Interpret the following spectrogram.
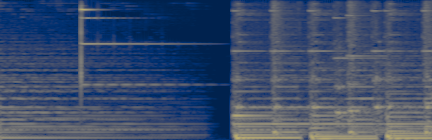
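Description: Background music with a jingly, bell-like sound, fading out with a single bright chime ding about a second in. After a brief silence just past the two-second mark the music starts again with a steady beat.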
